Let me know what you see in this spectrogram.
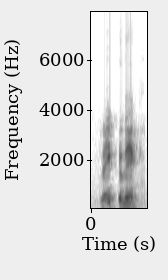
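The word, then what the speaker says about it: Reykjavík: So they went ahead and Reykjavik, how are you pronouncing it? Reykjavik.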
